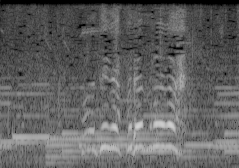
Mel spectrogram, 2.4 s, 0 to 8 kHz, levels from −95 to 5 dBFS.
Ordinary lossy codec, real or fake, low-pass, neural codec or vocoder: none; real; 7.2 kHz; none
